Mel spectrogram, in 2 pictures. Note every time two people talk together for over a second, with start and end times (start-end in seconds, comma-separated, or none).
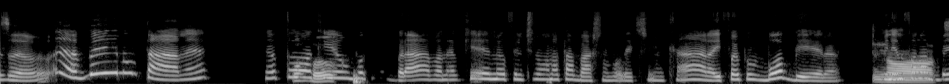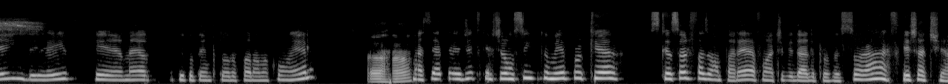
8.7-9.9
